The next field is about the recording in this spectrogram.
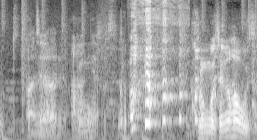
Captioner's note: laughing so much today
